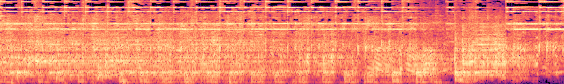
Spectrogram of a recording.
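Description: Drums and a harmonium play loudly.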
